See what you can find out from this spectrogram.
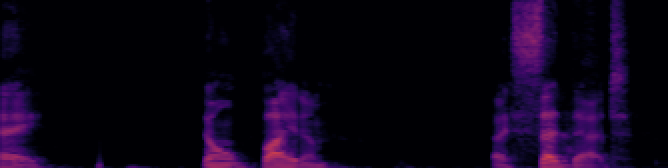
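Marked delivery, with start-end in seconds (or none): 0.0-2.1 put-on firm, clear, no-nonsense demanding tone. Retelling an order the speaker gave her: retelling a clear, demanding command. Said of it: "in a very clear, demanding voice".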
